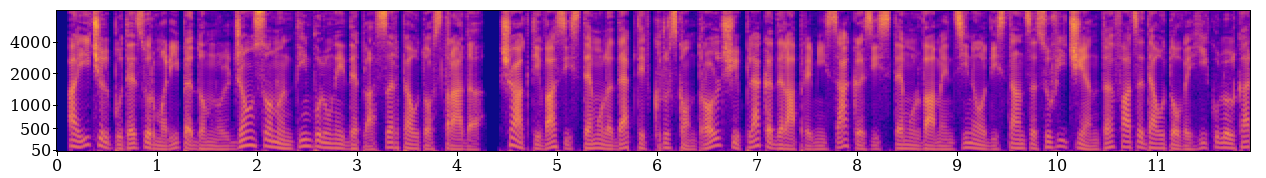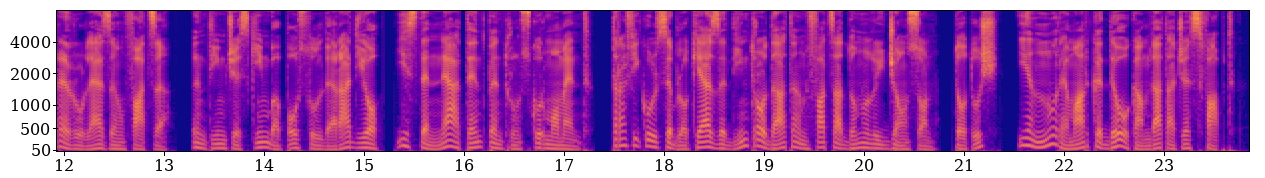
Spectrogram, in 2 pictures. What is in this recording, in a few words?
Explanation Video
